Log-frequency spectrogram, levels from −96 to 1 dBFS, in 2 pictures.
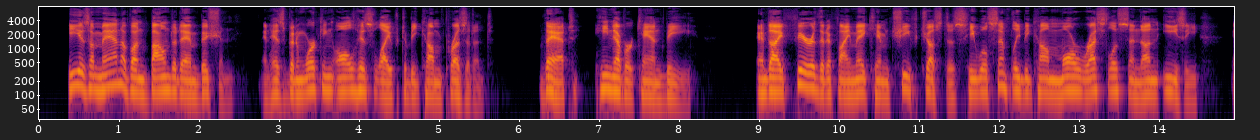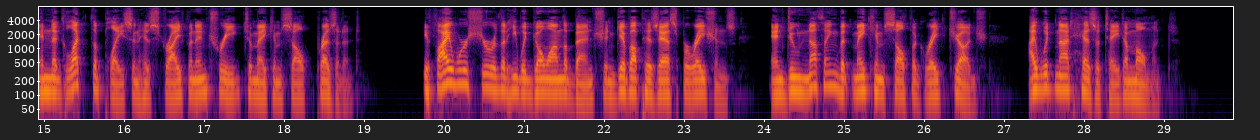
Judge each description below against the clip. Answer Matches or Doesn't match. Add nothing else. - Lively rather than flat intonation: Doesn't match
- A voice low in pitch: Matches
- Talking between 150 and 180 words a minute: Matches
